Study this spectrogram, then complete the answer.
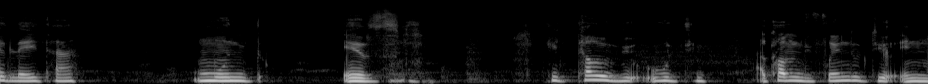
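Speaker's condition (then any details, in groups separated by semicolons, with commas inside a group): Spastic cerebral palsy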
